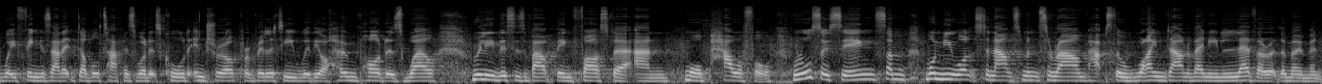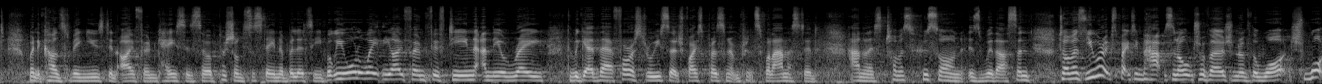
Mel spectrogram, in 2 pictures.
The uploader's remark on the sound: A special edition of Bloomberg Technology live from Apple's Wonderlust event.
